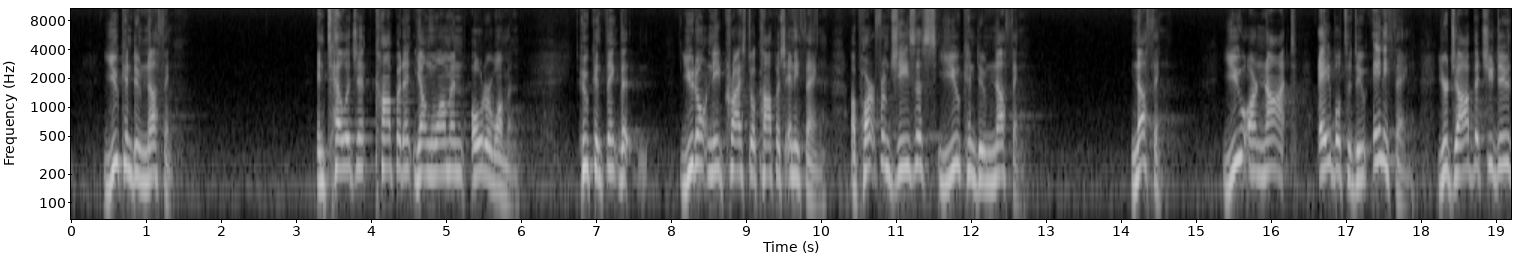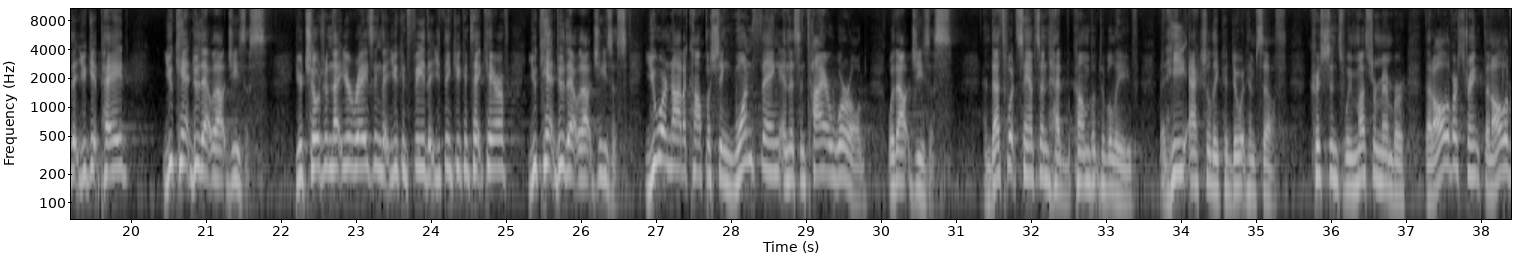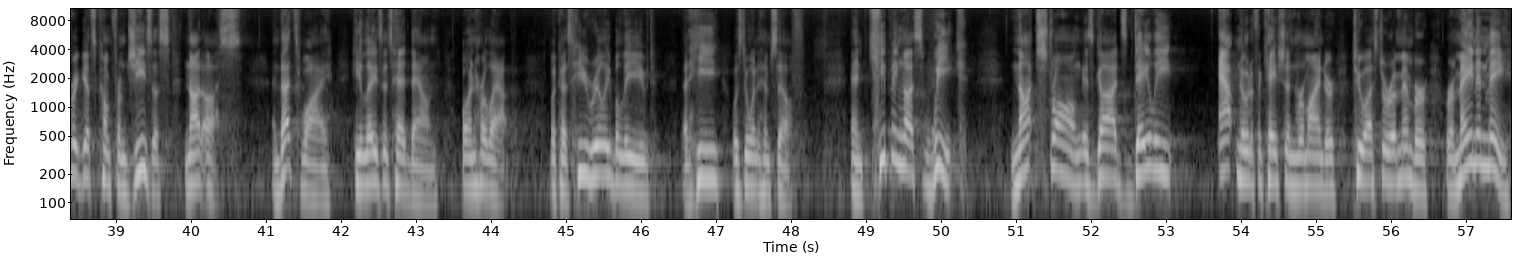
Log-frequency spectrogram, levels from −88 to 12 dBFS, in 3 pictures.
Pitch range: 150-220 Hz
